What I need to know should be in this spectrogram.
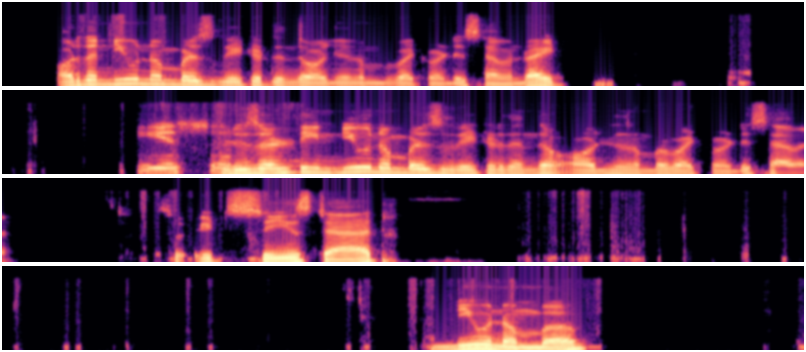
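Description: A young man speaks calmly and with pauses, close to a microphone.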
